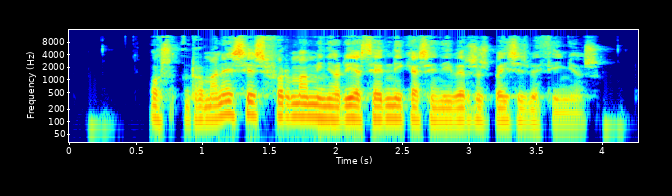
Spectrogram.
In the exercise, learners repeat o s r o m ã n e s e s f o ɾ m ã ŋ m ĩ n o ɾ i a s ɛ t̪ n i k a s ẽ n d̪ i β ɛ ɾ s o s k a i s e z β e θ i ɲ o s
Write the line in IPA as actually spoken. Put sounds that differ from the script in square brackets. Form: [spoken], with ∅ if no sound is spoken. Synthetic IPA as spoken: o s r o m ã n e s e s f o ɾ m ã ŋ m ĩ n o ɾ i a s ɛ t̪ n i k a s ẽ n d̪ i β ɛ ɾ s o s [p] a i s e z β e θ i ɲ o s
